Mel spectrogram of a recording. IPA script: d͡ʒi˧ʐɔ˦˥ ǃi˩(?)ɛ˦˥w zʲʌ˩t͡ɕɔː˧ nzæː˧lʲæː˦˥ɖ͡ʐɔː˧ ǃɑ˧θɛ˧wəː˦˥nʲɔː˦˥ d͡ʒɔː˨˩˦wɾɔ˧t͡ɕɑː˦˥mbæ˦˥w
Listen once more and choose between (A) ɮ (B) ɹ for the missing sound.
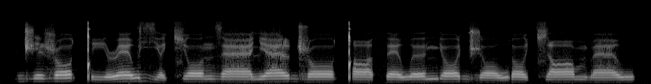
B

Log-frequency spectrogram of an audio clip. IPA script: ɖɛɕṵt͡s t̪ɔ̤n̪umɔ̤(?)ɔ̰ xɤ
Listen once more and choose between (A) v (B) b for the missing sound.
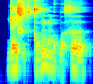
B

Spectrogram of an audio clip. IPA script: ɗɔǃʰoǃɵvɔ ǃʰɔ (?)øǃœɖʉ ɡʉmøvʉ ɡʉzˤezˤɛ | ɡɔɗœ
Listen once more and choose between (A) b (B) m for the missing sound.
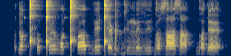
A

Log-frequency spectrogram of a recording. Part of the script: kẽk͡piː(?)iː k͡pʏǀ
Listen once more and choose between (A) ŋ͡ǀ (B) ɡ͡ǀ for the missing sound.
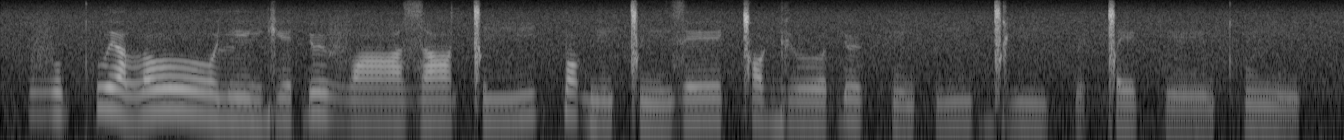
B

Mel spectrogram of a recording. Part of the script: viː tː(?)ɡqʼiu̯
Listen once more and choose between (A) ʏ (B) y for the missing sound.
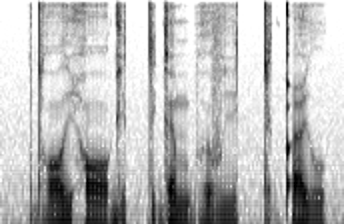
A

